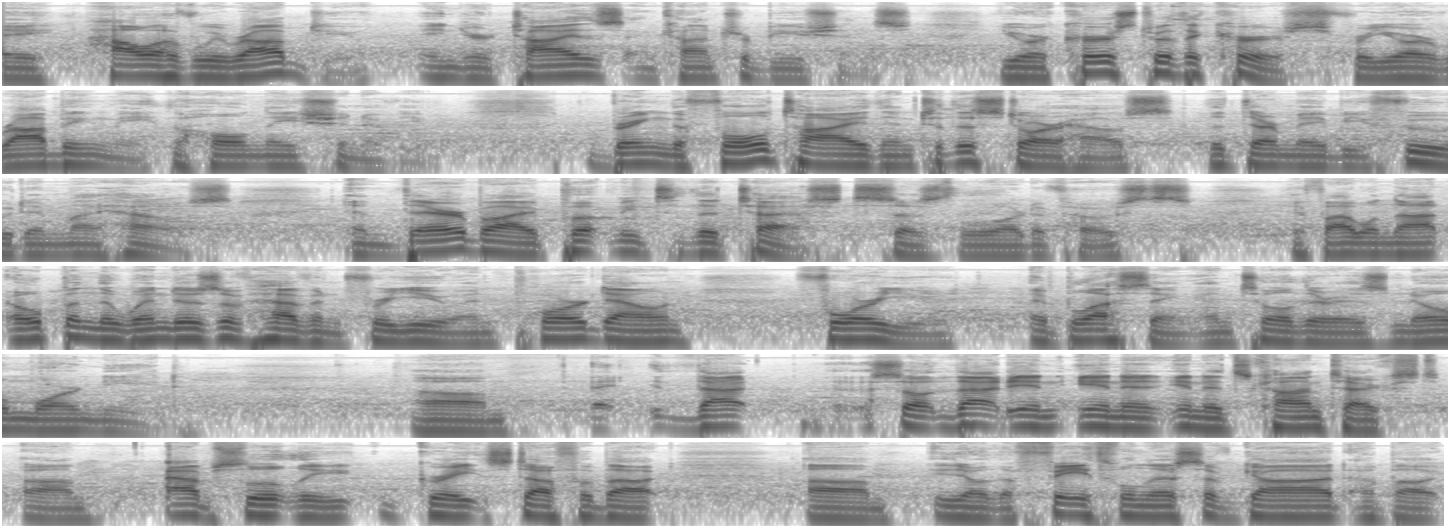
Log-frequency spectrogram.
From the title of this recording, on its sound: LIVE From NRB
